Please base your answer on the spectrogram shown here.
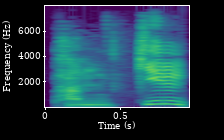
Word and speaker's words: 밤길: 않습니다 그러니까 예를 들어볼게요 밤 길 얘는 우리가 밤 길이라고 볼 수 있으 부를 수 있음에도 불구하고 우리는 발음을 어떻게 합니까 방 낄 이라 하죠 그렇죠 우리 이렇게 바른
